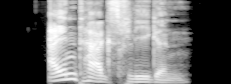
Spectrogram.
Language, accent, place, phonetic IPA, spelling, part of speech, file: German, Germany, Berlin, [ˈaɪ̯ntaːksˌfliːɡn̩], Eintagsfliegen, noun, De-Eintagsfliegen.ogg
- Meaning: plural of Eintagsfliege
